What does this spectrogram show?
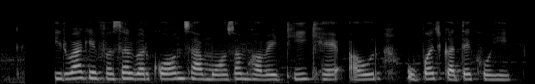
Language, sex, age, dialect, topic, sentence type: Chhattisgarhi, female, 18-24, Northern/Bhandar, agriculture, question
